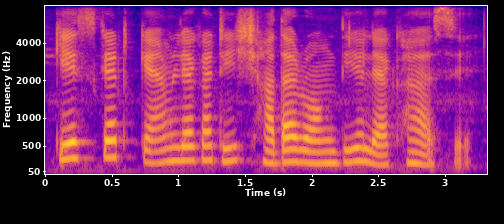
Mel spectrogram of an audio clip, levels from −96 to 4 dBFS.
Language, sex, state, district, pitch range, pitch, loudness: Bengali, female, West Bengal, Cooch Behar, 205-255 Hz, 230 Hz, -16 LUFS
